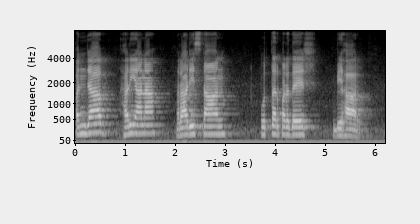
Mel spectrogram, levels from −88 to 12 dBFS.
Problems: background sounds at intervals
